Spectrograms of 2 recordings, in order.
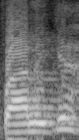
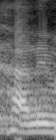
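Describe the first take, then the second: First: Said in the usual way. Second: "হানি" opening on h instead of p; Noakhali pronunciation. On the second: Shown as a demonstration. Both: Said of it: "পানিকে হানি বলে".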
